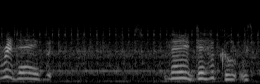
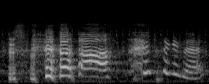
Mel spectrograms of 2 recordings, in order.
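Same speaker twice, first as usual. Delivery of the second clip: laughing through the words, slow and louder; 8 semitones higher, 7 dB louder, much slower than usual. Acted. Wife watching honeymoon films with husband, laughing. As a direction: giggle as you say it.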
